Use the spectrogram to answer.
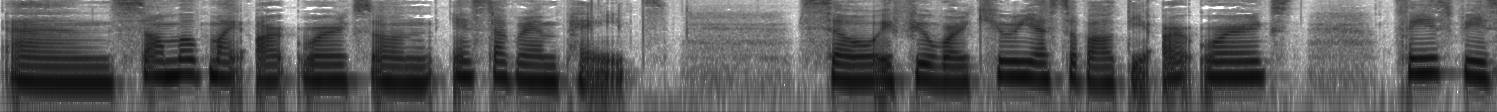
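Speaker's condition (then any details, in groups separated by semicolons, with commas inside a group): No condition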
